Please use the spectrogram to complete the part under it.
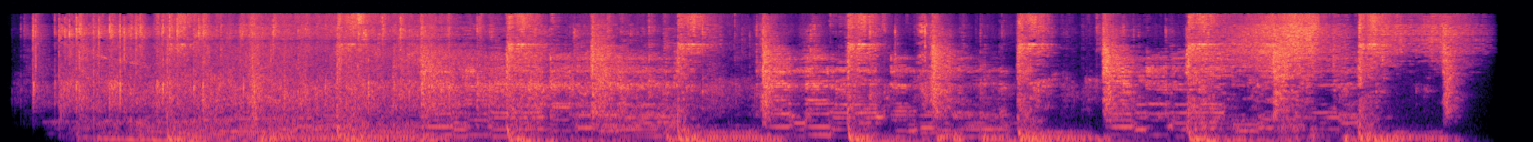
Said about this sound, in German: Ein riesen Applaus, viel Energie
